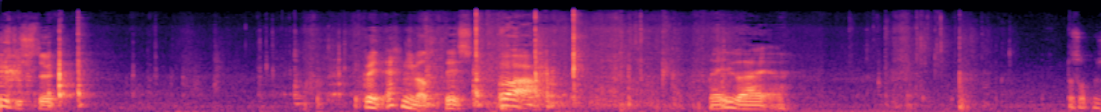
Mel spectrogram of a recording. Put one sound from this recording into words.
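Small metal parts click and rattle as a device is handled.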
